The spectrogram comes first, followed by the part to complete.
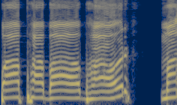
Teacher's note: प फ ब भा और म का उचार स्थान क्या होता है ओट होता है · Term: प वर्ग, ओठ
